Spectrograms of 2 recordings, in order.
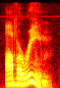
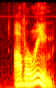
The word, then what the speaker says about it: Abarim: it's spelled A-B-A-R-I-M, pronounced Avarim. Avarim.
